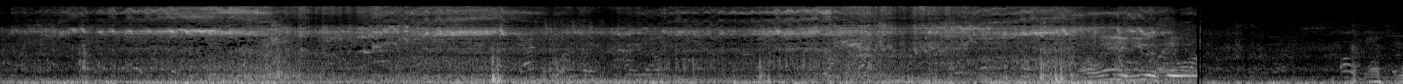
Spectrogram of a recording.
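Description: Radio-controlled monster trucks racing on a dirt course, their electric motors whining high and rising and falling in pitch with the throttle. The sound stops abruptly about twelve seconds in.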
